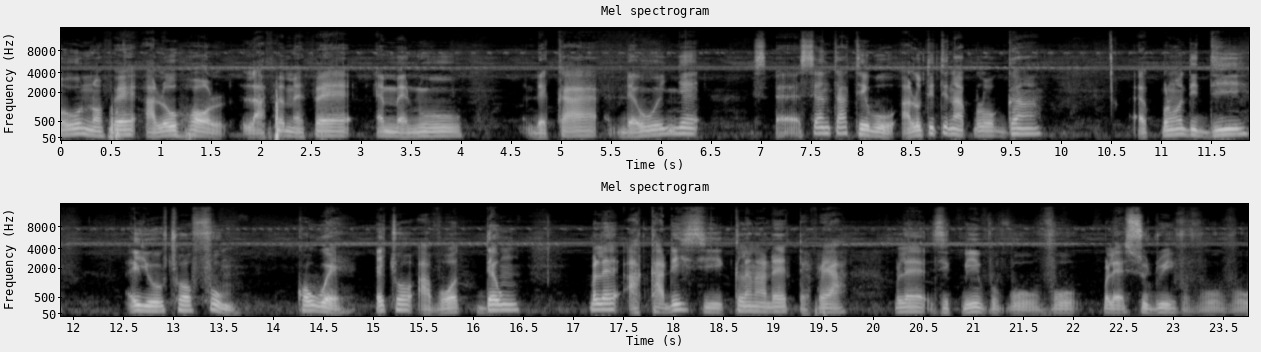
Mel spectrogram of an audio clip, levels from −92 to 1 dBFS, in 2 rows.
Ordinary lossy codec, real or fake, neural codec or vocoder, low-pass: AAC, 96 kbps; fake; vocoder, 44.1 kHz, 128 mel bands every 512 samples, BigVGAN v2; 14.4 kHz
